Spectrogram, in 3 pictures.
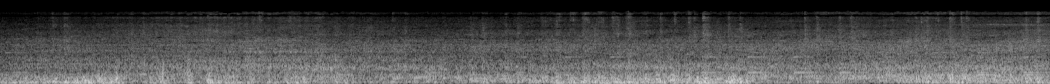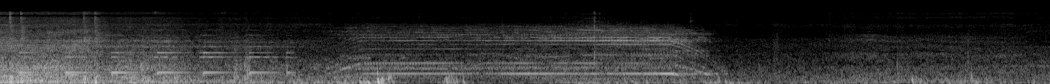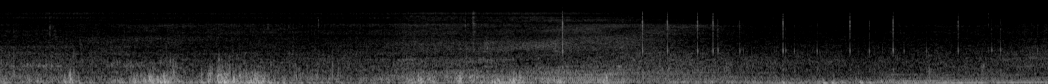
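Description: An electric commuter train of the Tobu Tojo Line running past close by, its wheels rumbling on the rails for about twelve seconds, with a repeating bell-like tone sounding through the noise. A few seconds later a steady, higher multi-tone sound drops in pitch and stops, leaving quieter street sound.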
